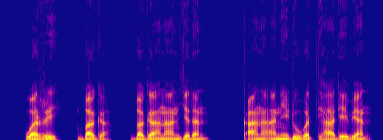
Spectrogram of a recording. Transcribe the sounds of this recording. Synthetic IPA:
wɐrːɪ | bɐɡɐ | bɐɡɐːnaːnd͡ʒɛᶑɐn | kʼaːnɐʔɐniːd̪uːbɐt̪ːɪɦaːd̪e̞ːbɪʔɐn

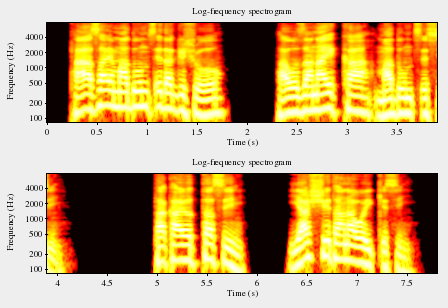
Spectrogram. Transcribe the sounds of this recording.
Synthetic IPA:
t̪ɐːs̬ɐjmɐd̪ʊnt͡sʼːɪd̪ɐɡɪʃɔ | t̪ɐwɔzɐnɐjkːɐmɐd̪ʊnt͡sʼːɪsɪ̰ | t̪ɐkɐjɔt̪ːɐsɪ | jɐʃːɪt̪ɐnɐɔjkʼːɪsɪ̰

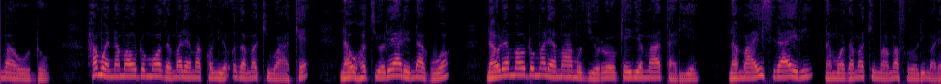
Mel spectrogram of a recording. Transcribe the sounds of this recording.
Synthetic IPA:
aodo | hamwɛnamaodomɔːðɛmaɾeamakɔniɾɛʔoðamakiwakɛ | naoɦɔtioɾeaɾenaɣwɔ | naoɾeamaodomaɾeamamoðioɾoɾokeiɾiɛmaːtaɾie | namaisiɾaɛɾinamɔðamakimamafoɾoɾimaɾe

